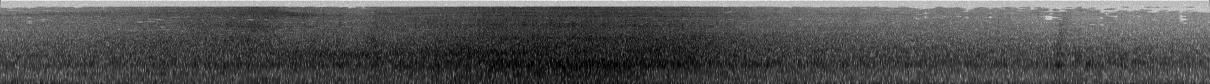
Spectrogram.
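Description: Busy city street traffic: steady road noise with one vehicle passing close by, swelling to its loudest about halfway through and then fading away.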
